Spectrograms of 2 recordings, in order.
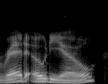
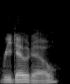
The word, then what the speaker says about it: Redodo: We're going to make the keyword red audio, which is how they tell me that you're supposed to pronounce that. It's not redodo.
